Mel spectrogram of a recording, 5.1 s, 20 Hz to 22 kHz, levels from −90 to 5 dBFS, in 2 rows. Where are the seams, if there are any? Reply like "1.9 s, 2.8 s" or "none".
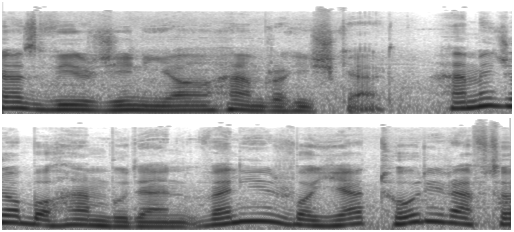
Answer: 2.1 s, 4.0 s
